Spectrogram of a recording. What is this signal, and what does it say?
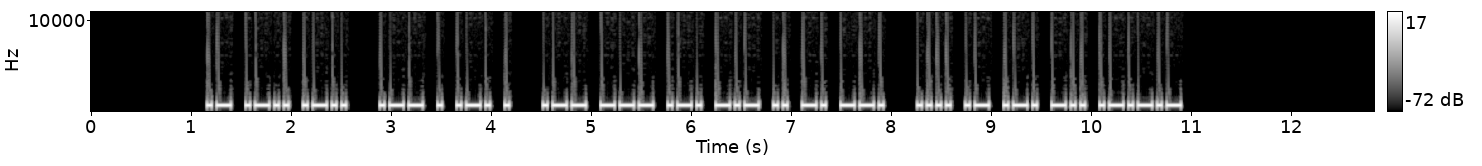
Morse code, heard as a keyed tone, about 25 wpm, 700 Hz. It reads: ALL WERE WORKING HARD.
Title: Sentences from Top 1000 Words - Review Part 4 - 25wpm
